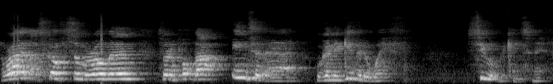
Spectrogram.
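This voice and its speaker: A man's voice: very high voice, expressive, fast talker, far from the mic, dull audio. Chatty man in an echoey room. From Yorkshire, England. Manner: chatty, jokey, self-deprecating. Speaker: beer reviewer. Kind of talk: casual vlog review.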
